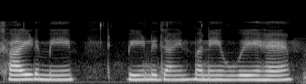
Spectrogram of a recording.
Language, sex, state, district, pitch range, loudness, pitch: Hindi, female, Uttar Pradesh, Shamli, 215-225 Hz, -15 LUFS, 220 Hz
